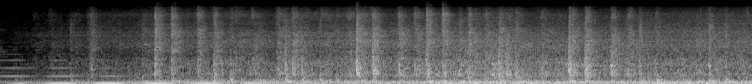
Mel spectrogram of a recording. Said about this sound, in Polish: Dźwięk pociągu jest przyjemniejszy niż ten dźwięk w głowie.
